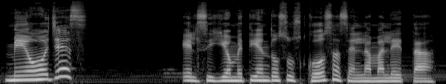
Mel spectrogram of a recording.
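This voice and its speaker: Audiobook narrator, woman, low voice, steady read, soft music under it. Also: moderate pace, smooth, no room sound. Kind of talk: scripted narration of a short story.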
